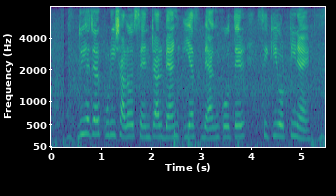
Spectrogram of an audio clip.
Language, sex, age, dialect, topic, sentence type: Bengali, female, 18-24, Rajbangshi, banking, statement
